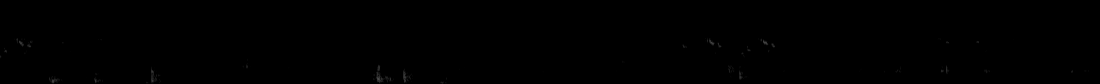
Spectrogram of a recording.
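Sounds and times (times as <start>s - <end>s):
faint bird chirps: 4.4s - 11.0s.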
